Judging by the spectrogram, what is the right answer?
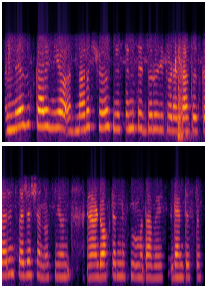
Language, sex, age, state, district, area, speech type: Kashmiri, female, 18-30, Jammu and Kashmir, Bandipora, rural, conversation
